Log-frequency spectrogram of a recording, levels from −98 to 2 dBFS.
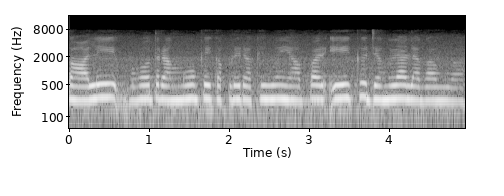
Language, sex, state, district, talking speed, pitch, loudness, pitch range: Hindi, female, Chhattisgarh, Bilaspur, 180 wpm, 235 Hz, -13 LUFS, 230-245 Hz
